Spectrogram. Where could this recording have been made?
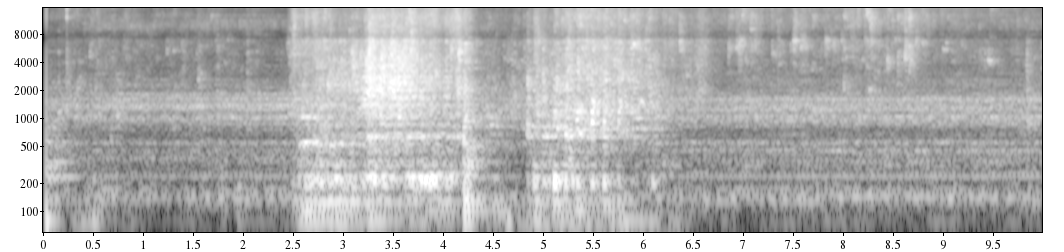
in a restroom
